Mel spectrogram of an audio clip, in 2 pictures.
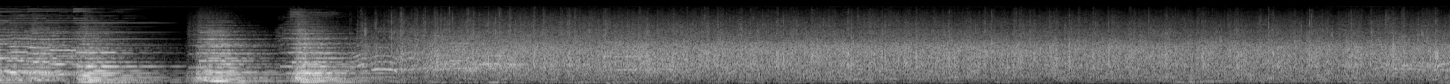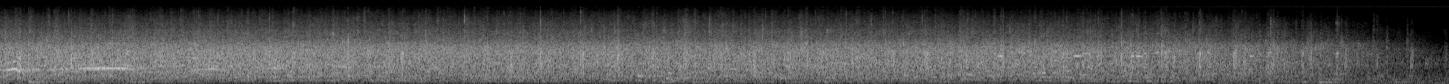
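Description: A live orchestra plays its last few loud chords. About three and a half seconds in, a large audience breaks into long, steady applause, which fades away near the end.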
